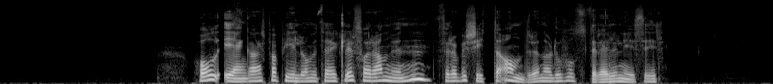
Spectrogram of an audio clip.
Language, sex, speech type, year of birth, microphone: Norwegian, female, read, 1951, Sennheiser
